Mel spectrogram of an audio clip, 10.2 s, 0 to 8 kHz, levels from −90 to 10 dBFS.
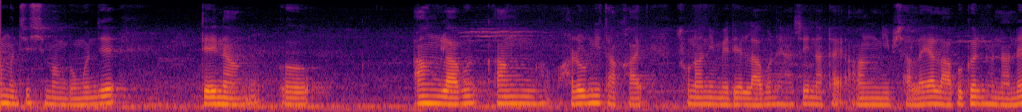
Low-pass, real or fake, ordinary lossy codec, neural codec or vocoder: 7.2 kHz; real; none; none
